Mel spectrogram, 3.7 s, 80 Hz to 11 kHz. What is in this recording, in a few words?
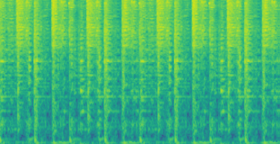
Latin House Loop 128 BPM; Vengeance Samples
